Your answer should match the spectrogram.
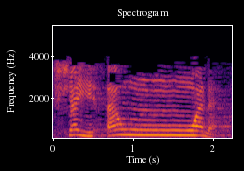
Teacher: الواو من حروف الادغام يبقى حغن وكأن الواو ده عليها شدة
